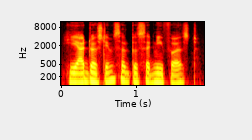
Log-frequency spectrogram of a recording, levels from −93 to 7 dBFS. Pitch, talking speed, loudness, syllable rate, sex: 130 Hz, 190 wpm, -18 LUFS, 5.7 syllables/s, male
